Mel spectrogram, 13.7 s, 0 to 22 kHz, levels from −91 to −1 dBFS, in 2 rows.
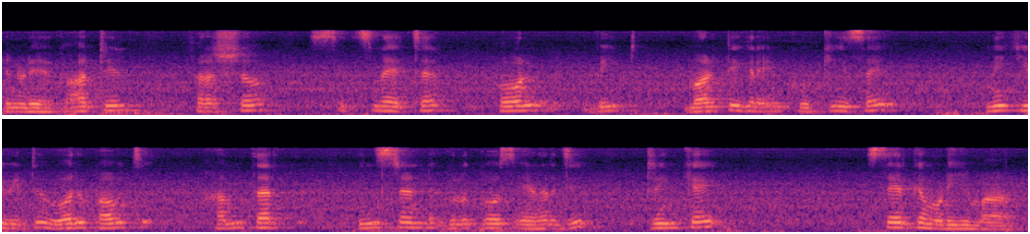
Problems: constant background noise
